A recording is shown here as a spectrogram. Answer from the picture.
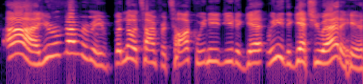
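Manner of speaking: high, loud excited elder voice; hurried, eager tree folk; Dungrove Elder voice. Acted. Dungrove Elder speaks urgently.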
